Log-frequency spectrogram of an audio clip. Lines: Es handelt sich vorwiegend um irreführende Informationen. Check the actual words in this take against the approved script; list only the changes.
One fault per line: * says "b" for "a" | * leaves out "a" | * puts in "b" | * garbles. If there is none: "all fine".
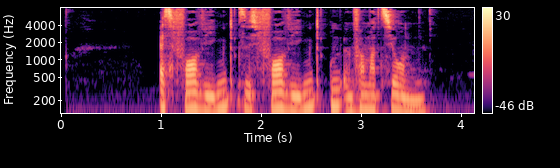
* says "vorwiegend" for "handelt"
* leaves out "irreführende"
